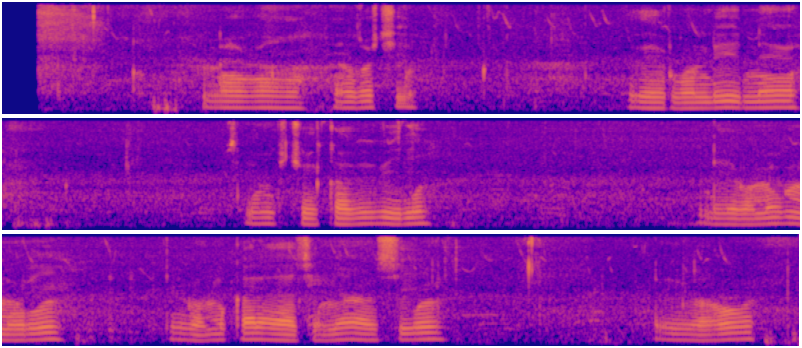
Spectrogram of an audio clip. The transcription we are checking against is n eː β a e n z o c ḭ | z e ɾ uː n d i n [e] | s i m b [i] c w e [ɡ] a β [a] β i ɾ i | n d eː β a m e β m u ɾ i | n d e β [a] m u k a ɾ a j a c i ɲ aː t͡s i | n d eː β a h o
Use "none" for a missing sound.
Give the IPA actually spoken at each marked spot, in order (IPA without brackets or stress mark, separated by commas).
e, i, k, i, a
